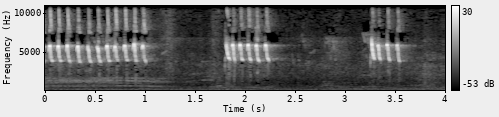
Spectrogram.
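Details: Olive-backed sunbird 'nembak rapat' song meant for training songbirds: a long rapid high trill, then two short bursts of the same sharp pulsed notes after pauses.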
